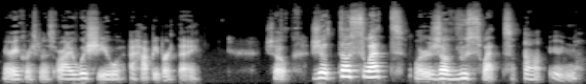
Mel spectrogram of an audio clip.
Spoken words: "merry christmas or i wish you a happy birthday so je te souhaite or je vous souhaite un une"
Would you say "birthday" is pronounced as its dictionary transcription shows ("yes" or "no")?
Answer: yes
